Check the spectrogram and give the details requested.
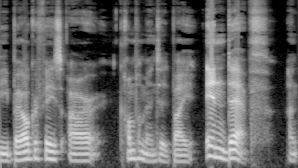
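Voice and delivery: heavily emphasized delivery. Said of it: "I'll do my bold text voice".

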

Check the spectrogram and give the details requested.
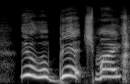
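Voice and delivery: mock very high voice, quivering throughout. Imagining threatening a boxer named Mike to his face: imitating a quivering voice. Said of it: "voice would be all quivering".

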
